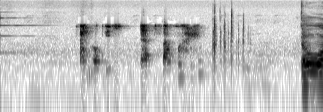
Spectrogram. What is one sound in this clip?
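Dice clatter briefly as they roll.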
